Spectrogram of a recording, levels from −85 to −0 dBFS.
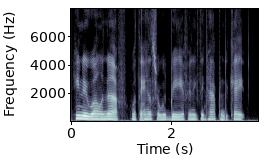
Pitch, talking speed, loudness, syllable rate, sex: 165 Hz, 225 wpm, -17 LUFS, 6.0 syllables/s, female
